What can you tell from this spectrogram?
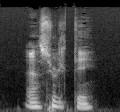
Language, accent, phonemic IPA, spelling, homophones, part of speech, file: French, France, /ɛ̃.syl.te/, insulter, insulté / insultée / insultées / insultés / insultez, verb, Fr-insulter.ogg
- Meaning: to insult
